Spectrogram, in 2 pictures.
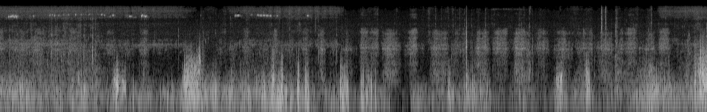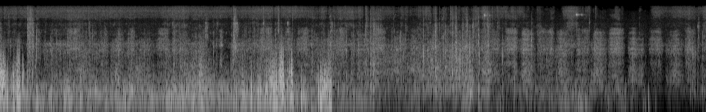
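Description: Mountain bike ridden fast down a dry grass and dirt track: tyres rumbling over the ground with frequent knocks and rattles from the bike as it hits bumps, easing off and getting quieter for the last several seconds.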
